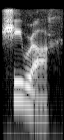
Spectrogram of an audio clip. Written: Schirach

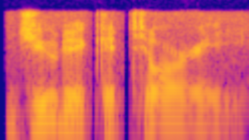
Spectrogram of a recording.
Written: judicatory

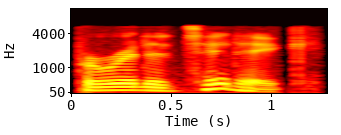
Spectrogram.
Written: peridotitic

